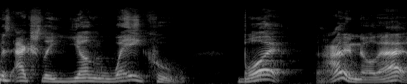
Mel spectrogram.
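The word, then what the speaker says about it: Younghoe Koo: if you didn't I announced Atlanta's kicker as young Hoku and that's not right I actually had a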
